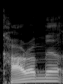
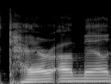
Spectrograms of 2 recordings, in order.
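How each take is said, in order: First: "caramel" as CAR-uh-mel; rejected pronunciation. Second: "caramel" as CARE-uh-mel, drawn out slowly; insisted pronunciation. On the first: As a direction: open "caramel" like the word car. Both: Shown as a demonstration. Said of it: "not caramel".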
